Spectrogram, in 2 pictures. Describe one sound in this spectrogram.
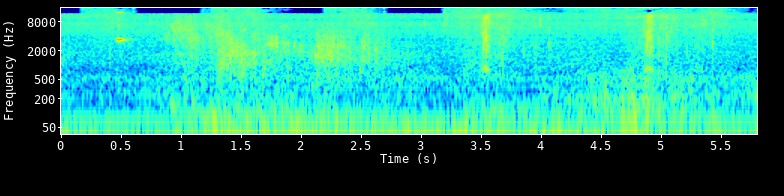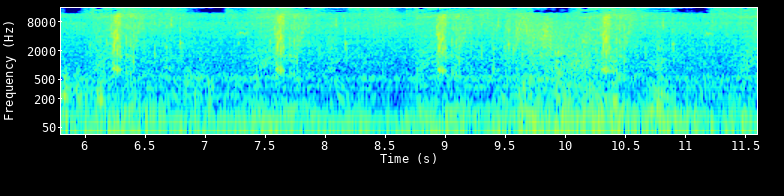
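A game character searches a chest with a rising shimmering sound.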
